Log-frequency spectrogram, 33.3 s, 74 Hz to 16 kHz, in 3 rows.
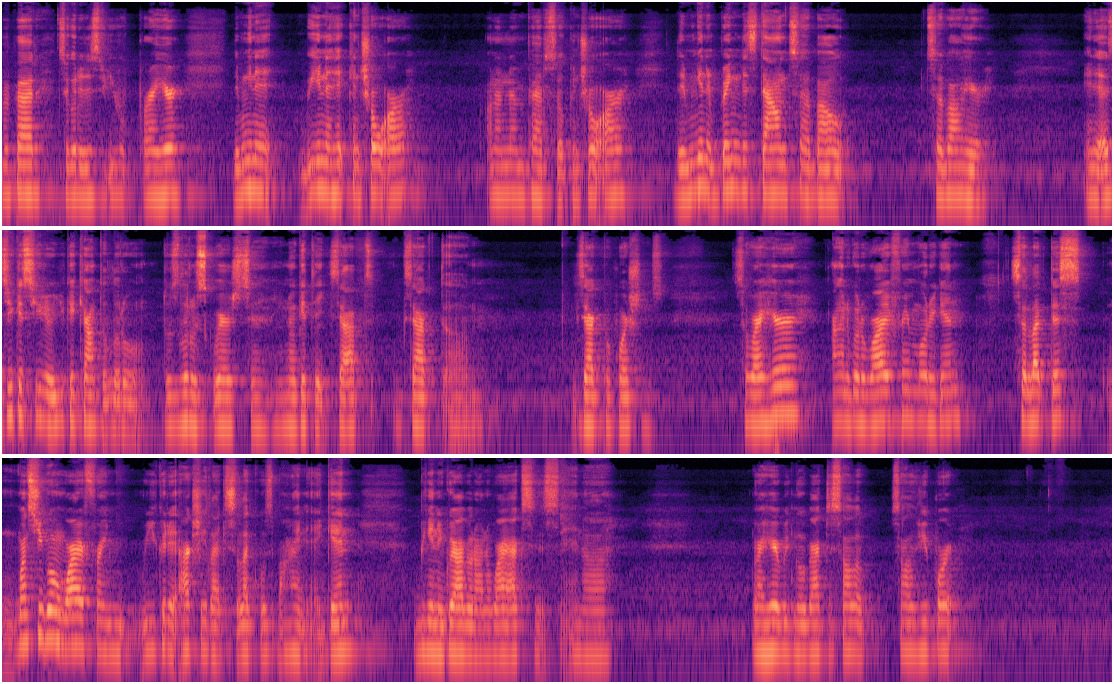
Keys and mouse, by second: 2.7 Tab, 3.3 Tab, 5.3 ctrl+r, 11.9-13.7 middle drag, 15.2 KP_3, 16.7-17.3 drag, 18.9 z, 20.3 click, 21.5 g, 28.7 Tab, 29.7 z, 31.1-32.3 middle drag.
